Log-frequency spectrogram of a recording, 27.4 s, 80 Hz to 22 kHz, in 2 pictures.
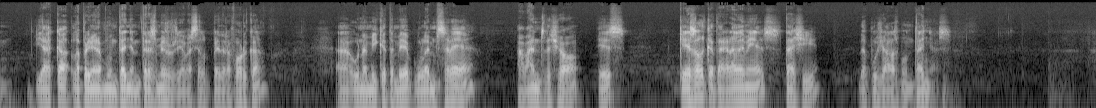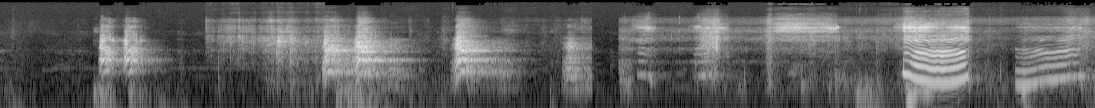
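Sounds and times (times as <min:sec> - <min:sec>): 
speech: 0:00.4 - 0:03.4, 0:04.2 - 0:07.9, 0:08.5 - 0:11.9
dog barking: 0:14.9 - 0:15.8, 0:17.7 - 0:21.1
dog whining and yowling: 0:21.5 - 0:27.3.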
